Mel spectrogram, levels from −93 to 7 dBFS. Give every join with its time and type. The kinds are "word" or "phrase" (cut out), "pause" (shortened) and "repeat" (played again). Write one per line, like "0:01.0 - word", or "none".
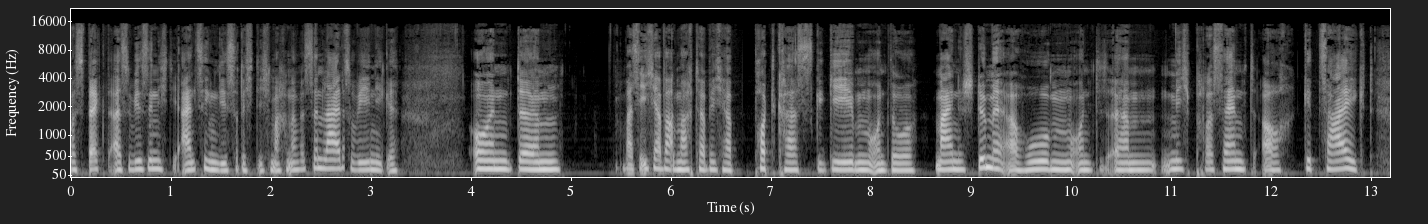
0:02.7 - word
0:06.0 - word
0:06.7 - word
0:08.2 - word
